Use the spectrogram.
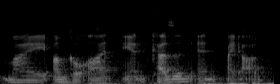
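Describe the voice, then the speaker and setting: Audible room echo hangs on a man's speaking voice. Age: 20s. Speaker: podcast co-host. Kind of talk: casual chat.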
